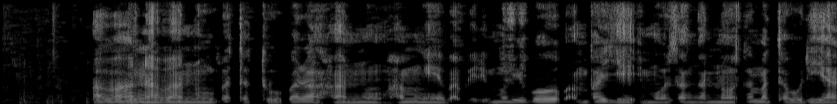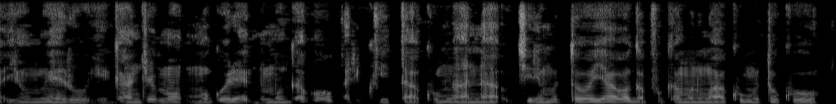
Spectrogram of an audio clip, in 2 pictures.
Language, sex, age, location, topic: Kinyarwanda, male, 18-24, Kigali, health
